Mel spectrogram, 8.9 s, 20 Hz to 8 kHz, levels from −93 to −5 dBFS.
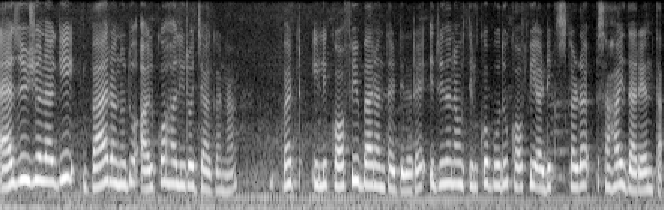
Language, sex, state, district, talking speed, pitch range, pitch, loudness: Kannada, female, Karnataka, Shimoga, 150 wpm, 240-290 Hz, 265 Hz, -15 LUFS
